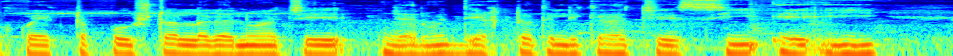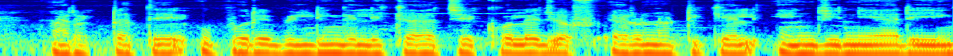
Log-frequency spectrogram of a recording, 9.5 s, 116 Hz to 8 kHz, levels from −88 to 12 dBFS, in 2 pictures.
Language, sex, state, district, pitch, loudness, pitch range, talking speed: Bengali, male, Assam, Hailakandi, 135 Hz, -13 LUFS, 130-140 Hz, 125 wpm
